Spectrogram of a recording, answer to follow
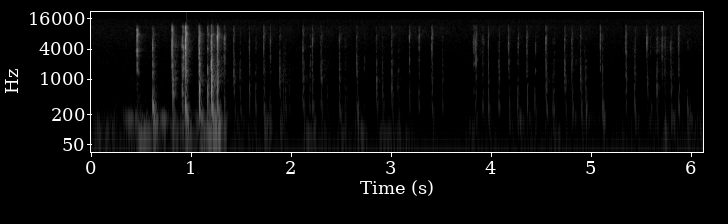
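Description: Faint typing on a computer keyboard: a quick run of keystrokes in the first second and a half, then fainter, scattered key taps.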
